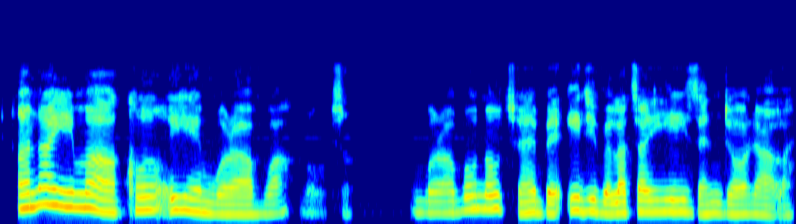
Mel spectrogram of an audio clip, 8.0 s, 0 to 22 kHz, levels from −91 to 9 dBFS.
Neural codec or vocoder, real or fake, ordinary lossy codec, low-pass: codec, 16 kHz, 2 kbps, FunCodec, trained on LibriTTS, 25 frames a second; fake; none; none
